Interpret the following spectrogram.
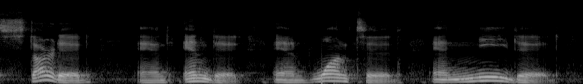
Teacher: All of those verbs that have the original verb ending in a T or D sound, then you're going to have that extra syllable, but none of the others.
